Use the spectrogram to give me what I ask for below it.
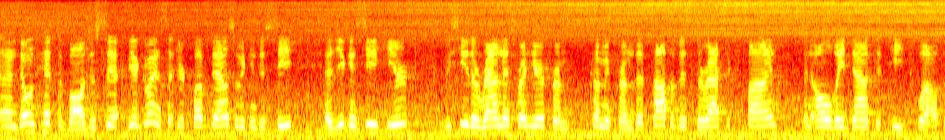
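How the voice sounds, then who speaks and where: Male physical therapist, thirties, explanatory interviewer style, slightly high pitch, faint noise behind. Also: fairly bright tone. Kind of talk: explanatory instructional talk and interviewing. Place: mostly outdoors on a golf course. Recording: distant mic with faint background noise.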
